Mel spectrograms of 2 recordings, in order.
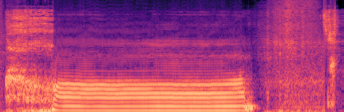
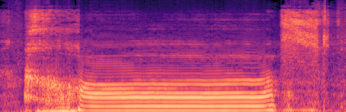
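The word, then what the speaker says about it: خاء: So for pronouncing Kha we are using our upper part of throat. Okay, so say again this letter Kha. Kha.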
